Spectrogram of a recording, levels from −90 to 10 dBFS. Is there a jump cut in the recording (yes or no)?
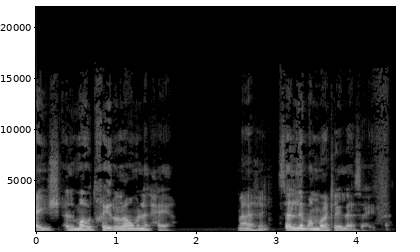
no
